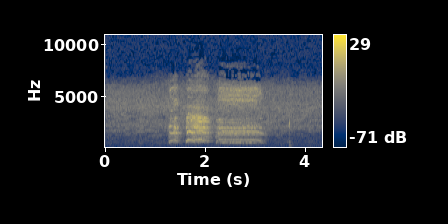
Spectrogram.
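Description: A rooster crowing once: two short notes, then a long held note that drops away at its end.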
